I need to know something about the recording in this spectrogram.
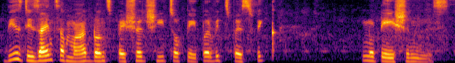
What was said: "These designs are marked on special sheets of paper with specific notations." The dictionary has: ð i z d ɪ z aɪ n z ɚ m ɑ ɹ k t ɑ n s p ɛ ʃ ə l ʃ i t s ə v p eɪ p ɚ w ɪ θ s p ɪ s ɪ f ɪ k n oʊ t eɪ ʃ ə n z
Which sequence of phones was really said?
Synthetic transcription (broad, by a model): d i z d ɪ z aɪ n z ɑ m ɑ ɹ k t ɑ n s p ɛ ʃ ə l ʃ i t s ə v p eɪ p ɚ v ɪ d s p ɪ s ɪ f ɪ k n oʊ t eɪ ʃ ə n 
